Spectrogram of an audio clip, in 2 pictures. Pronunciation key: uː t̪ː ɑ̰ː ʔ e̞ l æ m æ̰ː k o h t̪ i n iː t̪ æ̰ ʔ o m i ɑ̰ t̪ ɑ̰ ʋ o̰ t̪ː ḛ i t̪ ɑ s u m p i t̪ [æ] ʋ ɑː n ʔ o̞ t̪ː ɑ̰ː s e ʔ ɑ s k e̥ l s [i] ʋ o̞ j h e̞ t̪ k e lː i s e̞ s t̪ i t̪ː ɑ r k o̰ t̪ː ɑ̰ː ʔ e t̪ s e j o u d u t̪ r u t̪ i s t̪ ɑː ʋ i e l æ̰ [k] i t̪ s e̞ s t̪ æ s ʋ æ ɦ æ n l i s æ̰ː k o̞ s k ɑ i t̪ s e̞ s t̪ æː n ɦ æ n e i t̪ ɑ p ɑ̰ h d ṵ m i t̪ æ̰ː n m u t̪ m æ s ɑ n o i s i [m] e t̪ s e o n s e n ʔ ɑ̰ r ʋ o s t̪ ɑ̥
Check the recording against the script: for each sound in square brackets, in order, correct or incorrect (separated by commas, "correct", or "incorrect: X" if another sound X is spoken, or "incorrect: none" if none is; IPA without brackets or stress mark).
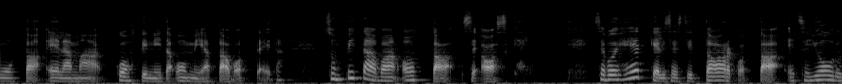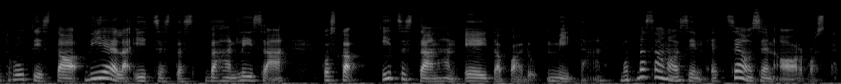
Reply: incorrect: æː, incorrect: e, incorrect: ʔ, incorrect: n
